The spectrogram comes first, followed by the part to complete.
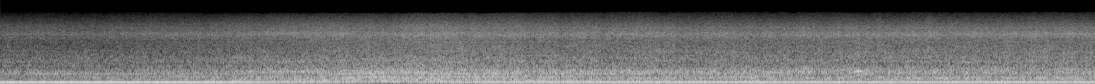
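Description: Tuff Tread HS Elite high-speed treadmill's motor and belt running steadily with no runner on the belt: a loud, even low hum with a few faint higher steady tones.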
